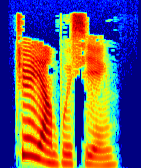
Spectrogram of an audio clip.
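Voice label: Chinese, example sentence; hsk2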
